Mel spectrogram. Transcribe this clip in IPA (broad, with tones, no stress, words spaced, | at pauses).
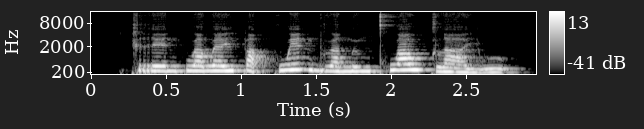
kre˧n pu˧a̯wɛː˦˥jpa˨˩ʔ kwe˥˩n bɯ˧a̯nɯ˧ŋ kʰwa˥˩wklaː˨˩jwu˨˩k̚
